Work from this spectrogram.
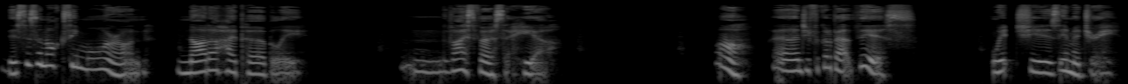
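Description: Woman acting as a young female best friend, Australian accent, caring, teasing, slightly oblivious, soft breathy voice with some creak, relaxed, roleplay audio. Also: fairly high pitch, takes it slowly, long pauses, no room sound, studio quality, full character voice. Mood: studious, teasing. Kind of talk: roleplay audio acting, intimate and softly spoken.

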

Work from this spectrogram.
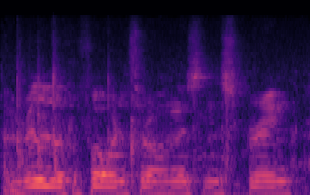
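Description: Flat-voiced young man in an echoey room. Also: medium pitch, fast talker. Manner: relaxed, rambling with many fillers. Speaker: fishing channel host. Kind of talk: casual unboxing vlog. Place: small dim living room, indoors. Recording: echoey room with background noise.

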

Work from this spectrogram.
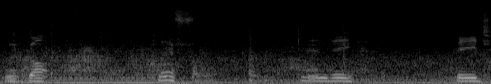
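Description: Surveyor, middle-aged, slightly high voice, outdoor marina noise behind. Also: male voice, fairly even intonation, very slow, vocal fry. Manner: practical, thinks aloud with restarts. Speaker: surveyor demonstrating a heel test. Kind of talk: on-site technical demonstration. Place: outdoor marina, on a small boat.

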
